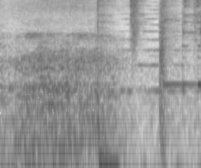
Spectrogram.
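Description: Busy bus-station noise with a low rumble, then electronic background music with sharp drum hits comes in about a second in.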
